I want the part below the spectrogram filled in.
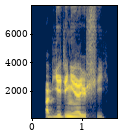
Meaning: present active imperfective participle of объединя́ть (obʺjedinjátʹ)
- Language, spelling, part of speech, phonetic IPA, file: Russian, объединяющий, verb, [ɐbjɪdʲɪˈnʲæjʉɕːɪj], Ru-объединяющий.ogg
